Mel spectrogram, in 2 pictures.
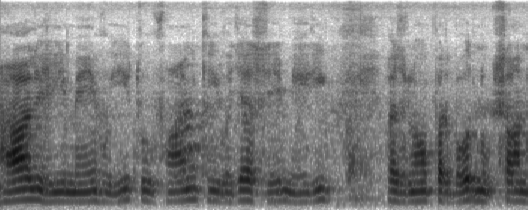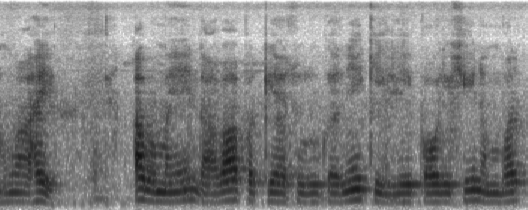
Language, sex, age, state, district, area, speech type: Hindi, male, 60+, Uttar Pradesh, Sitapur, rural, read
